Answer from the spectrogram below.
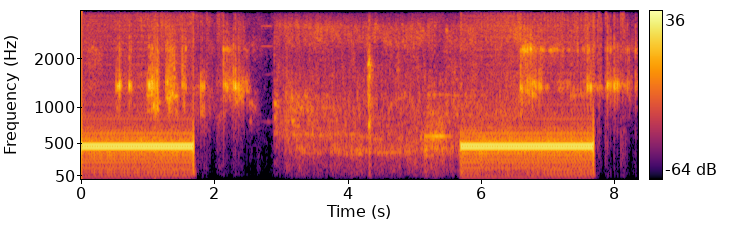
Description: Ringback tone (North America), 440 + 480 Hz.
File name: rg-1600-unknown- - - .27741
